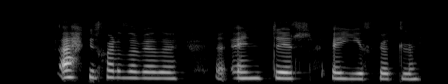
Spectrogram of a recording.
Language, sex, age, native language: Icelandic, female, 40-49, Icelandic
